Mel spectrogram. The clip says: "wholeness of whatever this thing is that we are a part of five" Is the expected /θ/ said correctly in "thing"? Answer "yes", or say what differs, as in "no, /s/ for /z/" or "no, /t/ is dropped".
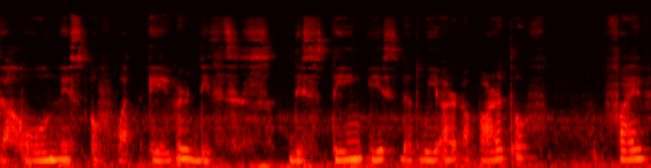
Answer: no, /t/ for /θ/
